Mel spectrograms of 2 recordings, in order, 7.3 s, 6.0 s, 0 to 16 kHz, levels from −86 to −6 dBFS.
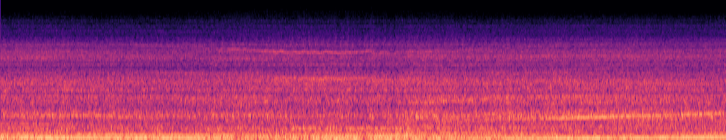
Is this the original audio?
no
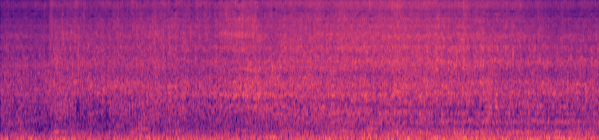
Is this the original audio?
yes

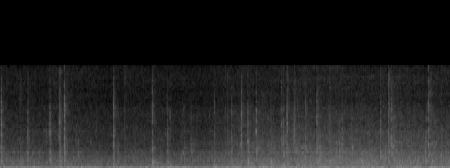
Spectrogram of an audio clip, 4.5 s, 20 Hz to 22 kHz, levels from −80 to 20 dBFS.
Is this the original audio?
no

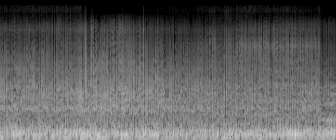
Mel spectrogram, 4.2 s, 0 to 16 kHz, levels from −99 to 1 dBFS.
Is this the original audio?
no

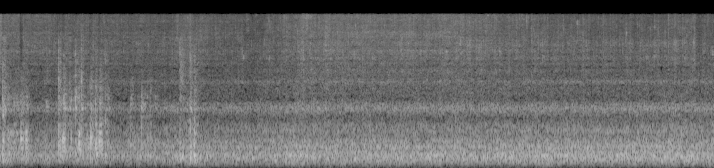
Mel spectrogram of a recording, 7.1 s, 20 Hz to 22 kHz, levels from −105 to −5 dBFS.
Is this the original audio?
no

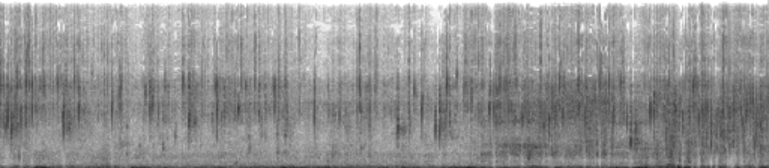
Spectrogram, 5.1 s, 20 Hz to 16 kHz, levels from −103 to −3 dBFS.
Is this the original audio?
yes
